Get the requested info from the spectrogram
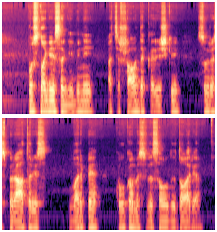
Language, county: Lithuanian, Vilnius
